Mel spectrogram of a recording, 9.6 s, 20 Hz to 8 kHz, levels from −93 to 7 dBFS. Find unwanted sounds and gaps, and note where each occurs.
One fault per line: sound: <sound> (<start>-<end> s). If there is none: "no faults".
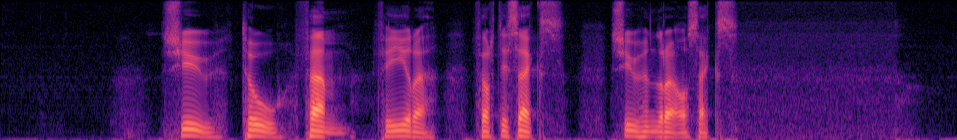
no faults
